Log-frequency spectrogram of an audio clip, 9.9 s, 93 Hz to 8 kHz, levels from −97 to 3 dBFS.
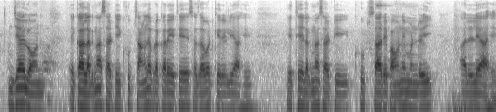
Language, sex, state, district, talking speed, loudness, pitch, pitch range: Marathi, male, Maharashtra, Aurangabad, 115 wpm, -25 LUFS, 105 Hz, 100-110 Hz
